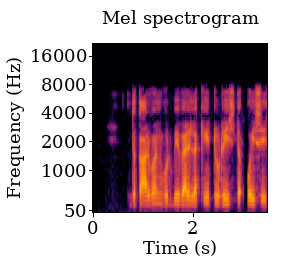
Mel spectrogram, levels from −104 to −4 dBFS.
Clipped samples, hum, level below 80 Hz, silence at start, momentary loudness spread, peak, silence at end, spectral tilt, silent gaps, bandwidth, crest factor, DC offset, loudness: under 0.1%; none; -76 dBFS; 0.8 s; 7 LU; -8 dBFS; 0 s; -2 dB/octave; none; 8.2 kHz; 20 dB; under 0.1%; -27 LUFS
